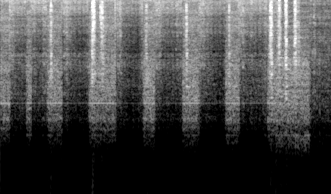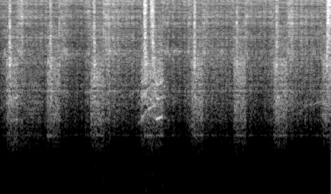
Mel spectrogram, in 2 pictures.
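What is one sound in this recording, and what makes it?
A welding torch crackles and sizzles steadily with sharp pops.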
